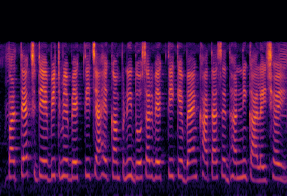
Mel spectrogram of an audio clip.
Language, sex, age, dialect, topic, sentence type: Magahi, female, 31-35, Western, banking, statement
